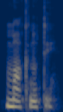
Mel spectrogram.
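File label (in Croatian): "maknuti", Croatian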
